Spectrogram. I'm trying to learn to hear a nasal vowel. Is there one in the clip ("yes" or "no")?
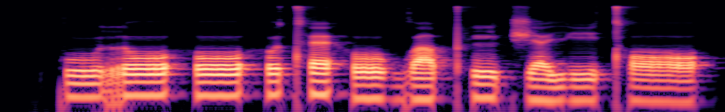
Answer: yes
